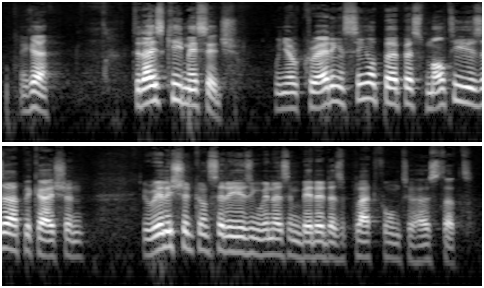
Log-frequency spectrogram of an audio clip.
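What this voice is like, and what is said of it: Speaks with a noticeable foreign accent. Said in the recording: “mocked about my accent by Kiwis and South Africans”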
